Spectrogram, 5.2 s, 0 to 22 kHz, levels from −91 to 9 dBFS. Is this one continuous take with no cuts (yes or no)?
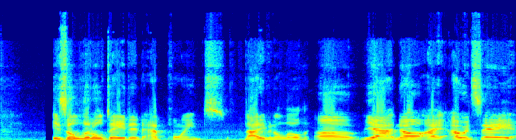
no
